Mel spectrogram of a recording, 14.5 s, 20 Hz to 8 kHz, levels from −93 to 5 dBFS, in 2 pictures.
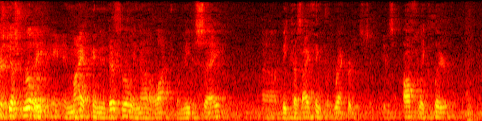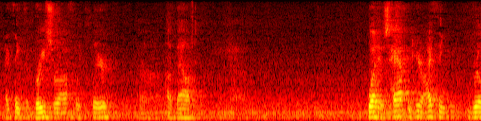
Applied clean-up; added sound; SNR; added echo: none; none; none; none.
